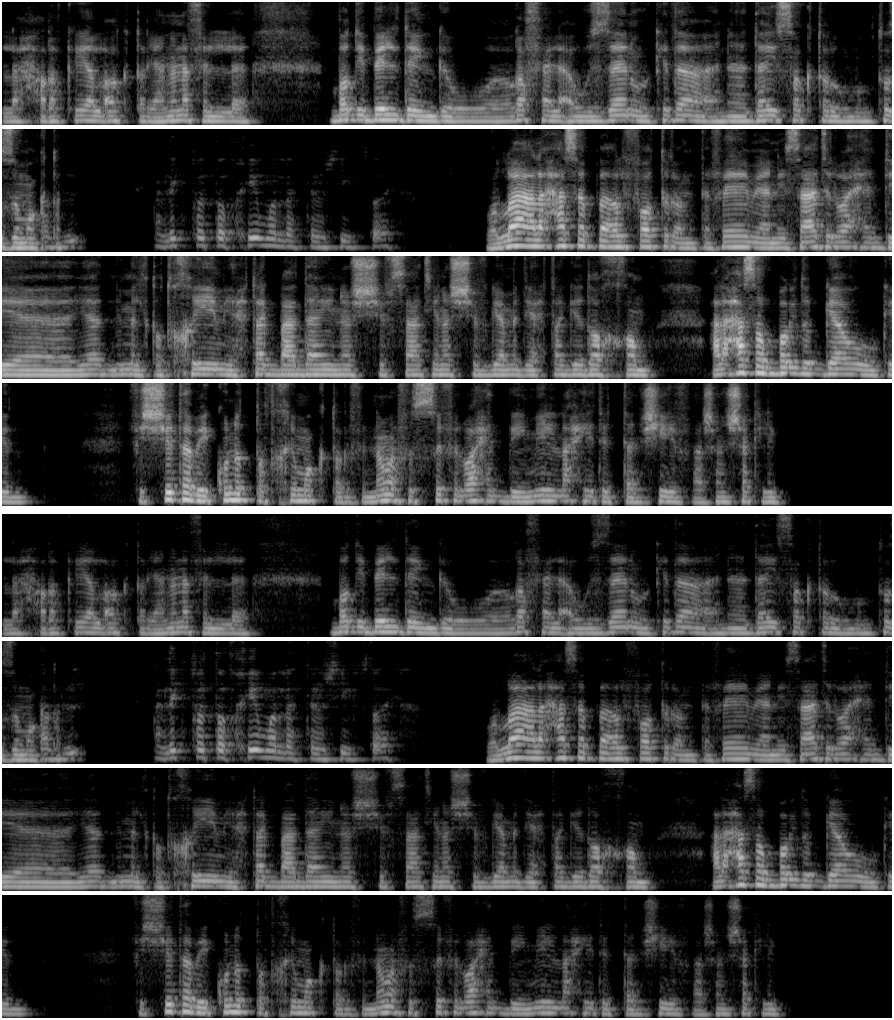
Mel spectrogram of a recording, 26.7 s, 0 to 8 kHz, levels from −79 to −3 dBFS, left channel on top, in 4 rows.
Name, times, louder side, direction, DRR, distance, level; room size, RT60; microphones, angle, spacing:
voice 1, 0.0-7.0 10.3-20.3 20.7-25.9, left 6 dB, 85° left, 0.6 m, -30 dB
voice 2, 7.0-7.3 7.8-9.7, right 2 dB, 45° right, 2.3 m, -39 dB
head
